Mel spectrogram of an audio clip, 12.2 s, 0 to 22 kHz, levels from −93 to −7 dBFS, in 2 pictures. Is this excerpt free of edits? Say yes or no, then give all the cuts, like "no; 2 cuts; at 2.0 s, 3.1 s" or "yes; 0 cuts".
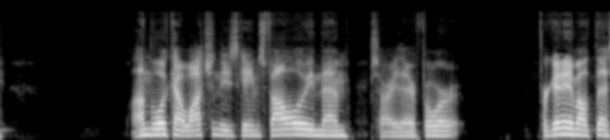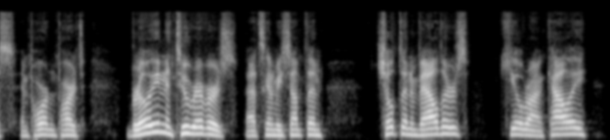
no; 1 cut; at 3.6 s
